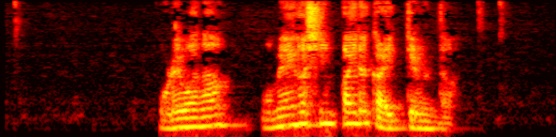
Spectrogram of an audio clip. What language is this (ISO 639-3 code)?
jpn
